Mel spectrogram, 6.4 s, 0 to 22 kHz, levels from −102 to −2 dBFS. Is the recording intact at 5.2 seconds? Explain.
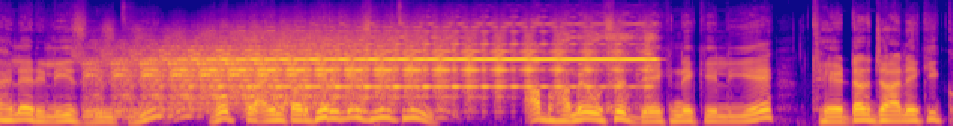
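Yes, at 5.2 seconds the speech plays through cleanly, with no dropout, click, distortion or other fault to be heard at that moment.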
